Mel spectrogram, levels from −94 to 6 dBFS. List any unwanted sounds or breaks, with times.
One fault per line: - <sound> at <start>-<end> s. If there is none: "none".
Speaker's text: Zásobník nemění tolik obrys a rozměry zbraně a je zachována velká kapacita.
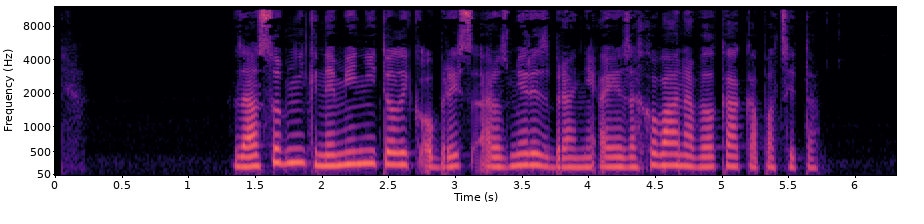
none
